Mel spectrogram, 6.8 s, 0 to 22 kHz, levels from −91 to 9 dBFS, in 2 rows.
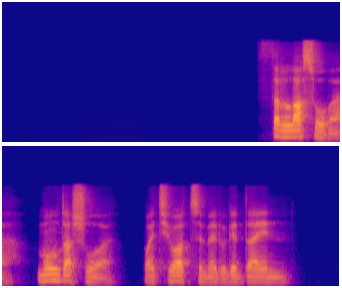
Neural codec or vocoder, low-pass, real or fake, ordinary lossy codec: codec, 16 kHz, 0.2 kbps, FocalCodec; none; fake; none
